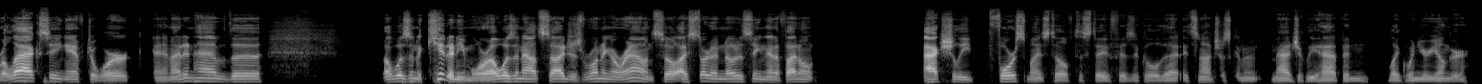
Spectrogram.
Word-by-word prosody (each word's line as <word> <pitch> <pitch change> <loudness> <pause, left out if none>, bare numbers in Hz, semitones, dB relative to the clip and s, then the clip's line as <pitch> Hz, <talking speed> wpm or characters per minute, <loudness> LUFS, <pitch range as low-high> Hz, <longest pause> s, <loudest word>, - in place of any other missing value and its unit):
relaxing 145 +2 +5
after 120 0 -1
work. 105 +1 -1 0.2
And 105 +1 -5
I 115 - +1
didn't 155 -1 -2
have 145 -4 -1
the 130 -1 -1 1.2
I - - +3
wasn't 145 +2 +1
a - - -18
kid 255 0 +4
anymore, 100 -2 +3
I - - +7
wasn't 140 0 +1
outside 130 0 +4
just 115 -2 -2
running 135 +3 -2
around, 120 +1 0
so 120 +7 +1
I - - +4
started 135 +1 0
noticing 130 -1 -1
that 110 0 -1
if - - -4
I 115 +1 +3
don't 125 -3 -4 1.1
actually 120 -3 +6
force 140 0 0
myself 100 -2 -4
to - - -11
stay 90 - -3
physical, 90 +3 -9
that 95 -1 -5
it's - - -4
not 110 -2 -5
just - - -5
gonna 95 -3 -11
magically 95 -3 -2
happen 90 -2 -4 0.2
like 95 -2 -7
when 95 -2 -7
you're 85 -1 -5
younger. 85 -2 -6
115 Hz, 180 wpm, -25 LUFS, 95-130 Hz, 1.2 s, I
